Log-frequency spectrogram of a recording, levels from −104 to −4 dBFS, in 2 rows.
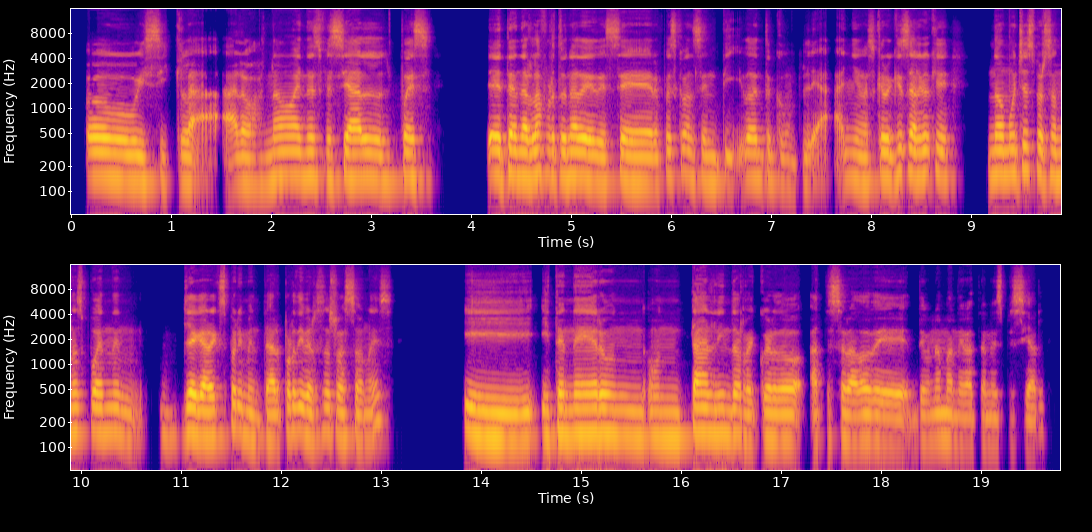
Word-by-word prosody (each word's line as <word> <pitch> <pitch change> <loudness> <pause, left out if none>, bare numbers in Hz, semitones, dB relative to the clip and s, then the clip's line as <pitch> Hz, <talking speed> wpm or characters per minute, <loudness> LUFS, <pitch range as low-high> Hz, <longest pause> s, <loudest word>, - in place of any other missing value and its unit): Uy, 140 -3 +4
sí 130 -1 -6
claro. 130 -1 -3
No, 150 +3 0
en 150 0 0
especial, 140 -1 +1
pues, 140 -1 -1 0.5
eh, 155 - +6
tener 150 -1 +4
la 155 +3 +3
fortuna 150 0 +1
de 145 -2 +6
de 130 -1 0
ser, 130 -1 +1
pues, 145 +1 -5
consentido 140 -2 -4
en 140 -1 -2
tu 140 -1 -9
cumpleaños. 130 +2 -7
Creo 145 0 +2
que 160 - -3
es 165 - -5
algo 155 0 +3
que 145 -2 -5 0.3
no 155 +1 +2
muchas 160 +2 -2
personas 150 -2 -1
pueden 145 -3 -2 0.3
llegar 140 -2 +7
a - - +6
experimentar 135 -3 -2
por 150 - -2
diversas 145 0 -2
razones, 130 +8 -5 0.7
y 130 -3 +2
y 135 - -3
tener 145 +1 +3
un 140 -2 -1
un 135 -1 -3
tan 150 0 +3
lindo 145 0 0
recuerdo 125 0 0
atesorado 125 -2 -1
de 115 -2 0
de 120 - -10
una 125 +2 -5
manera 115 -3 -4
tan 115 -1 -11
especial, 110 +4 -9
140 Hz, 150 wpm, -23 LUFS, 130-150 Hz, 0.7 s, llegar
